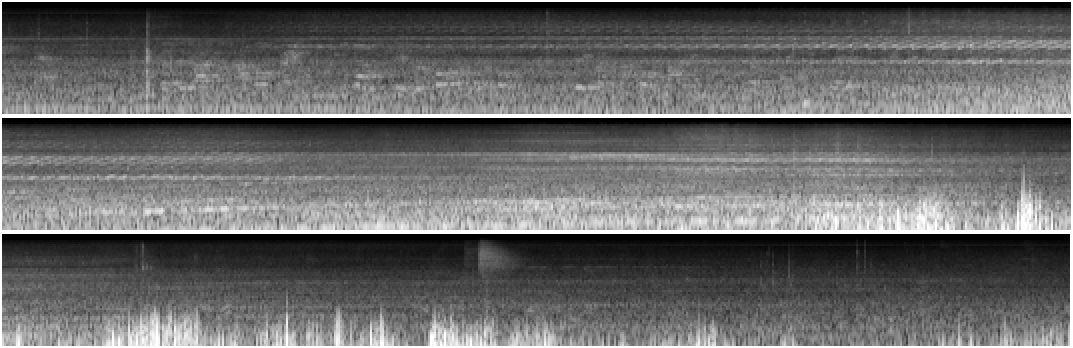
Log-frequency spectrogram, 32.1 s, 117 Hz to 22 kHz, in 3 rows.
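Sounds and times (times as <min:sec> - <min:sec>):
electric train traction whine: 0:00.0 - 0:26.0
low buffeting of passing train: 0:00.0 - 0:32.0.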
